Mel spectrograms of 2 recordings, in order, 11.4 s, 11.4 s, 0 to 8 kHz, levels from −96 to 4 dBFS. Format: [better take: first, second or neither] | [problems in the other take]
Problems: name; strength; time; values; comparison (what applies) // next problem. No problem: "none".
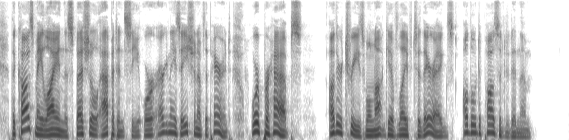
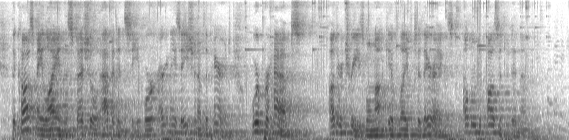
first | background sound (Chink, clink); 14 dB below the speech // room echo; dies away in 1.9 s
